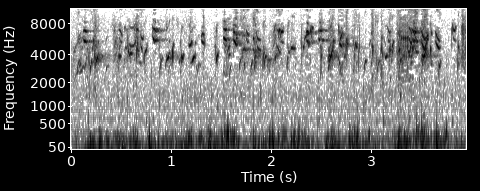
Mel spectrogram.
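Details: Short stretch of lively goldfinch song: dense, fast tinkling chirps and buzzy trills in an unbroken stream, with soft low thumps beneath.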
